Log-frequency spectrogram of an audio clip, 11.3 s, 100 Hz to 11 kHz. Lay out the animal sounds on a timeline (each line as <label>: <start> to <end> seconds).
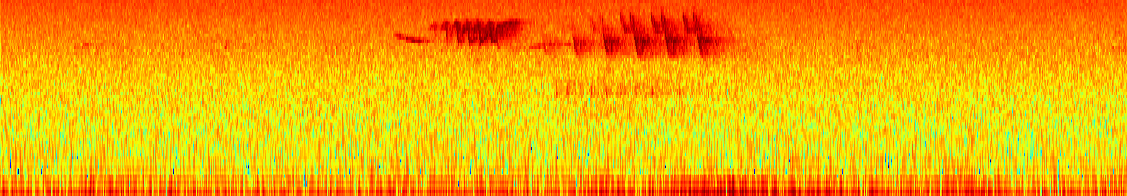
Black-throated Blue Warbler (Setophaga caerulescens): 3.6 to 5.2 seconds
Eastern Wood-Pewee (Contopus virens): 4.9 to 5.9 seconds
Ovenbird (Seiurus aurocapilla): 5.3 to 7.4 seconds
